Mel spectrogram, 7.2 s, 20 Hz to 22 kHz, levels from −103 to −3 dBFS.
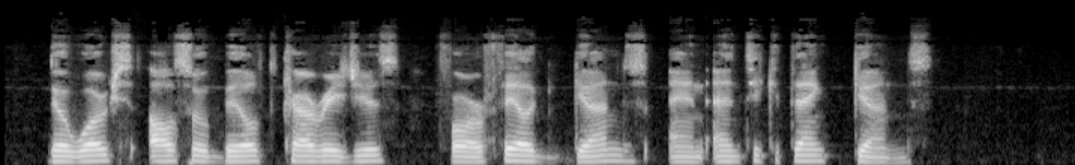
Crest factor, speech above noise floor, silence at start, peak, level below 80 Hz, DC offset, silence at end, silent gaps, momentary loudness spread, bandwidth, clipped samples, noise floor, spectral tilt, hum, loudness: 18 dB; 60 dB; 0.35 s; -2 dBFS; -60 dBFS; under 0.1%; 1 s; none; 9 LU; 10 kHz; under 0.1%; -79 dBFS; -4 dB/octave; none; -19 LUFS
